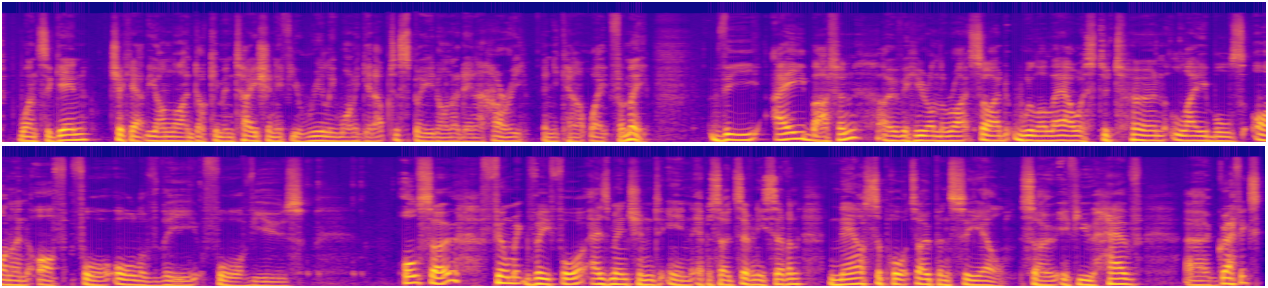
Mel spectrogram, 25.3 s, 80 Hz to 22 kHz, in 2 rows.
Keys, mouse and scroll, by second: 9.8 click, 11.1 click, 11.8 click, 14.6 click, 15.8 click, 16.2 click.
